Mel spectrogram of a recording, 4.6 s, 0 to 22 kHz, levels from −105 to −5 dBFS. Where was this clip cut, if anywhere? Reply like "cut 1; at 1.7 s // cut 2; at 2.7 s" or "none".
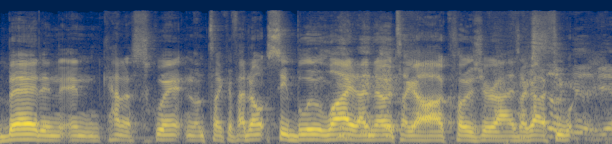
none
